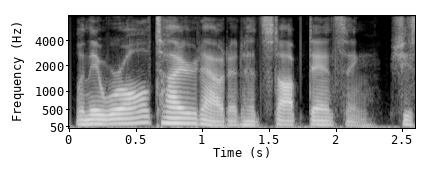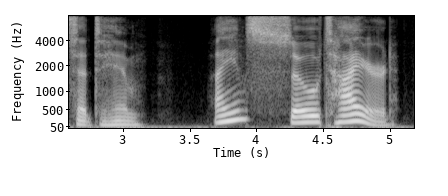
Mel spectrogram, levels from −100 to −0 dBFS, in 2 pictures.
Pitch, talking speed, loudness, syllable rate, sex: 125 Hz, 210 wpm, -18 LUFS, 5.2 syllables/s, male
